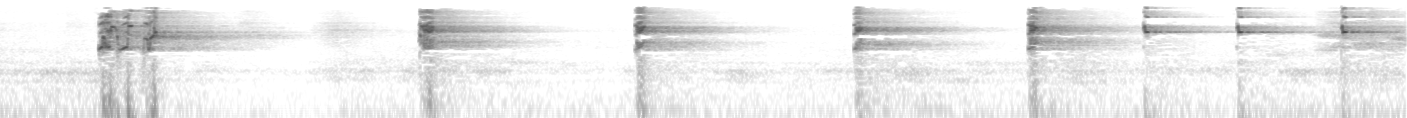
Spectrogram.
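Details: Lovebird lure meant to call a rival: shrill, piercing chirps, a double note first, then single harsh squeaks at roughly one-second intervals that quicken toward the end, each with a fading echo.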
